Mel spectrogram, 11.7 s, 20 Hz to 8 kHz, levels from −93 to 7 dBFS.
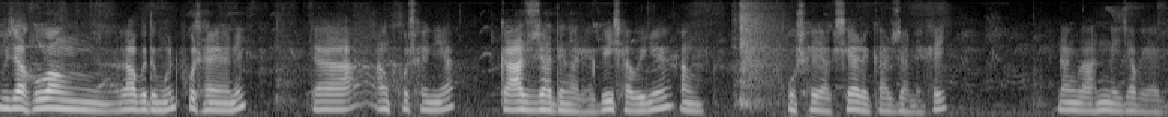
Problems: constant background noise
